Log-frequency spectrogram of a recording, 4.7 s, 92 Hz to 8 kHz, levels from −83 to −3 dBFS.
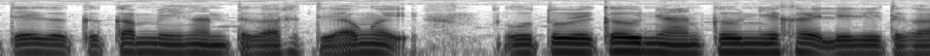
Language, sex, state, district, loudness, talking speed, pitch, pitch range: Wancho, male, Arunachal Pradesh, Longding, -15 LUFS, 105 wpm, 120 Hz, 110-125 Hz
